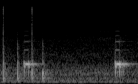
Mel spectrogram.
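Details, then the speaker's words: Short, evenly pitched beeps: the SpO2 pulse tone of an Edan M3A vital signs monitor (SpO2 and NIBP configuration), each beep marking a pulse, with pulse volume turned up. "turn that up obviously you can hear it I'll turn that back down so that it doesn't interfere with the video"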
